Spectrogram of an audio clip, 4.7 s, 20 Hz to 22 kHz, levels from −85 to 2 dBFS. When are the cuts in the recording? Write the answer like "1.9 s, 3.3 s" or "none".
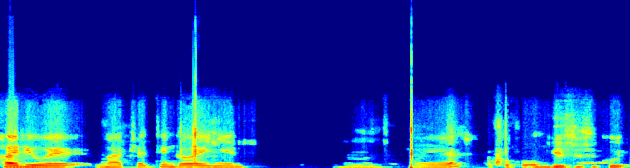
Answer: none

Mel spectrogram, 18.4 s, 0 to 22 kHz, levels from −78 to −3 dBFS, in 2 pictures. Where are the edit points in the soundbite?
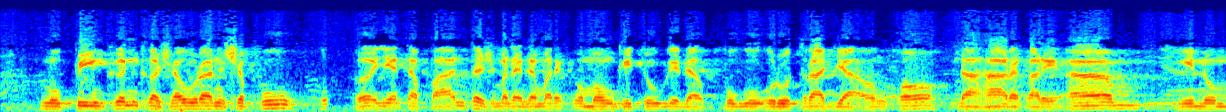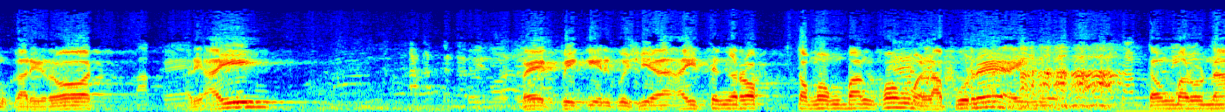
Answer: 2.3 s, 7.1 s, 17.5 s

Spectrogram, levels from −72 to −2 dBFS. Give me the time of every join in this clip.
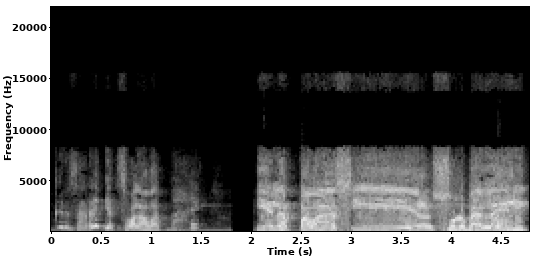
1.9 s

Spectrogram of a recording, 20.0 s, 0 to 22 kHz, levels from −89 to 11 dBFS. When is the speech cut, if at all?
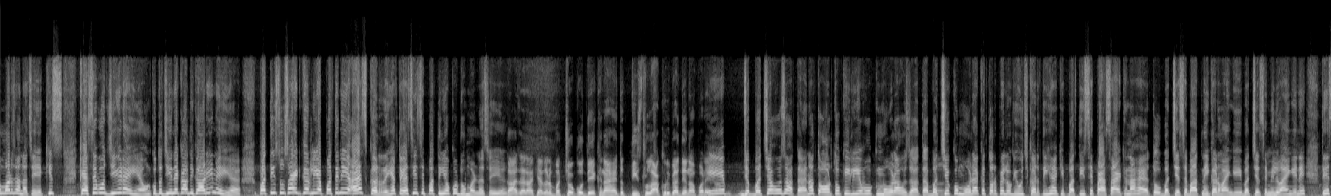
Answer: none

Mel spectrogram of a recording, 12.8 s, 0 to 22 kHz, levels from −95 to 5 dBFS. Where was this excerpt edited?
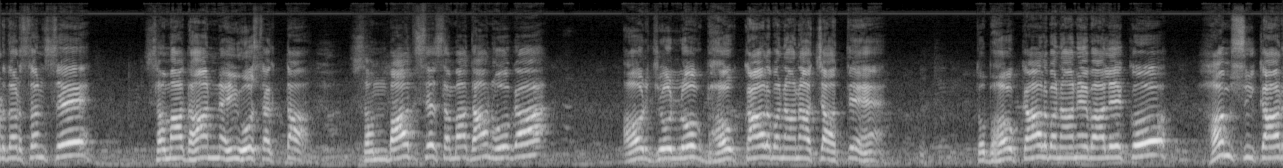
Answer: none

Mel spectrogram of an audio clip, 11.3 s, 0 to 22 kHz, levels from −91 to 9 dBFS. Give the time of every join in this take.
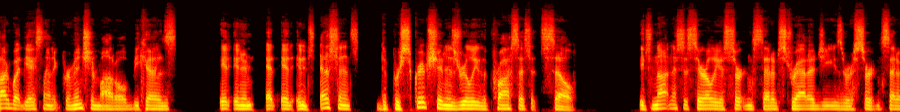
none

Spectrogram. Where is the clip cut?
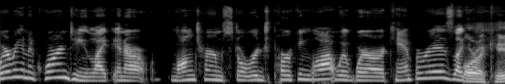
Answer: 2.0 s

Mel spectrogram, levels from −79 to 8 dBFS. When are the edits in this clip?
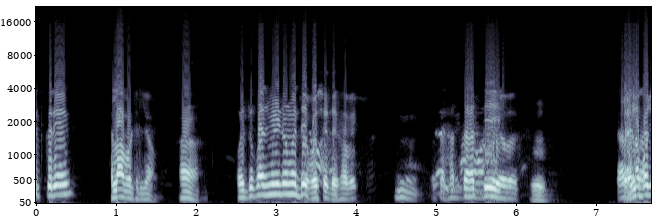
3.4 s

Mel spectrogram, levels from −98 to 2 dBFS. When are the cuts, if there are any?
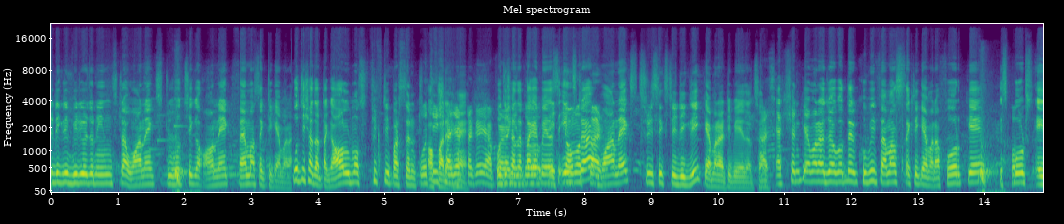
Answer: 3.5 s, 10.8 s

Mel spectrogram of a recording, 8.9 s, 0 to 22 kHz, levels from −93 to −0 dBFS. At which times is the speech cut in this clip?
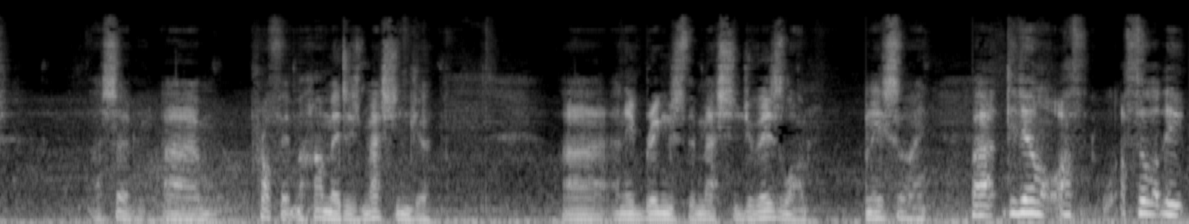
2.6 s, 6.5 s, 7.2 s

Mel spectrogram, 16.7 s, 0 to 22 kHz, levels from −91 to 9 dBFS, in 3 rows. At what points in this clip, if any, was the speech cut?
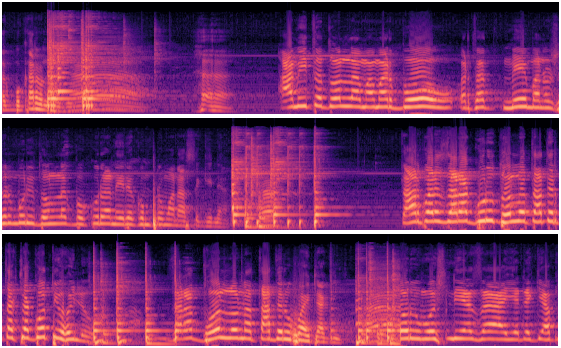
15.1 s

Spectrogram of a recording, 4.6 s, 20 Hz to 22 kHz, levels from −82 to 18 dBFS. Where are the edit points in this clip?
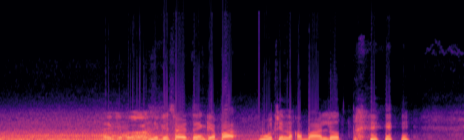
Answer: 2.6 s

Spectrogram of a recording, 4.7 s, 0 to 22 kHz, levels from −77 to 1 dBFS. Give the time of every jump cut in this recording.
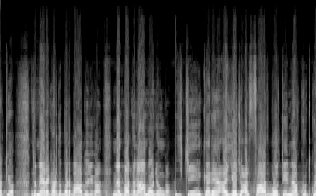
none

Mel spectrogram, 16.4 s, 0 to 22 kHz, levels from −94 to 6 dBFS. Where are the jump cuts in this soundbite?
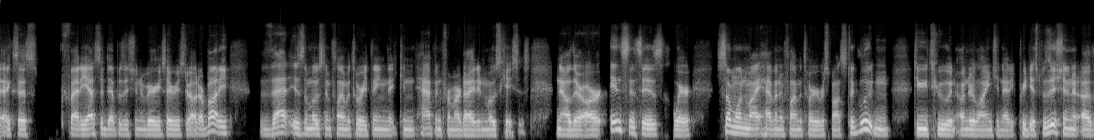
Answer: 10.1 s, 13.6 s

